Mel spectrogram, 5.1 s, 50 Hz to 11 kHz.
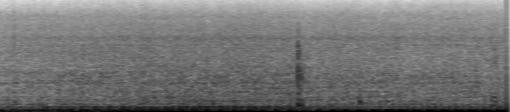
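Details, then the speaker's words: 1972 Mercedes-Benz 280SE 4.5L V8 with D-Jetronic injection, warm, idling around 1000 rpm, fuel pressure about 30 psi, checked for vapor lock after hot-start trouble: smooth steady low idle burble, no whooshing or exhaust leak. "note sounds good and let's see see if we hear any whooshing no that's good"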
